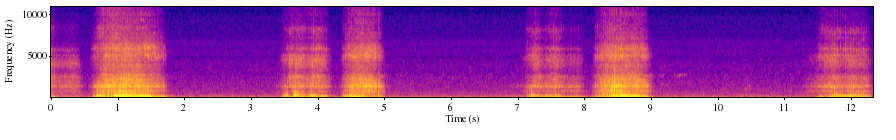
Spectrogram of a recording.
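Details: Real-time recording of a woman asleep overnight, very tired, no talking (labelled REM sleep): low, rumbling snores in pairs and single bursts with quiet pauses between them; snoring.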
